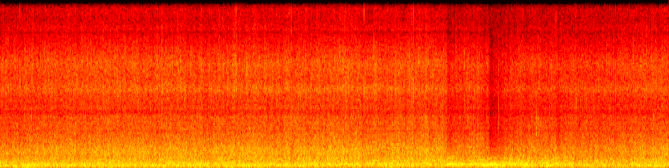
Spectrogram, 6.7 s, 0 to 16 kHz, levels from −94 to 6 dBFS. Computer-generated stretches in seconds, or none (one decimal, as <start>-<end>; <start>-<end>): none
